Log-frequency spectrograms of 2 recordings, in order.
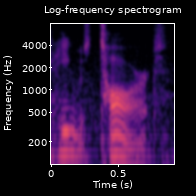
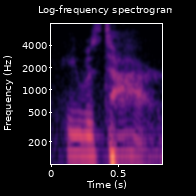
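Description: First: "tarred" for tired, said with a broad "ar"; Southern-style "tarred", one flattened syllable; drawled "tarred". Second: Said in the usual way. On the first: Shown as a demonstration. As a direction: say "tarred" in place of tired, low and hushed.

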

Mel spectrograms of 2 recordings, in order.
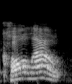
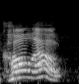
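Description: First: Said in the usual way. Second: Higher, raised call into the dark. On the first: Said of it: "I said". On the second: Retold or imitated. Calling to the fallen neighbor in the dark, a raised call. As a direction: call out across the dark street. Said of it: "So I'm like".

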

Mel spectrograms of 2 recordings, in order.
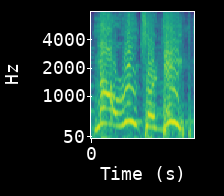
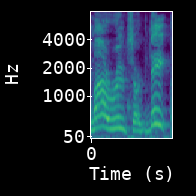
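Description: First: Roots punched, loud and slow; shouted declaration. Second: Quiet confession. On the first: Preacher defying the storm before his congregation, shouted slowly. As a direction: bellow it like a defiant oak. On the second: Aging preacher telling the church of his trials, softly. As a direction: say it almost to yourself, worn but sure. Quiet personal refrain, near whisper. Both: Acted.

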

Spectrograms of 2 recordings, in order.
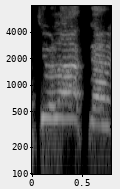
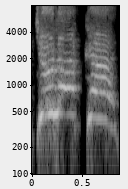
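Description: First: High shout, dropping in level. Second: High, loud furious demand; angry yell. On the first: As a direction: shout the question again, fading. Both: Retold or imitated. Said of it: "he gets really pissed off".

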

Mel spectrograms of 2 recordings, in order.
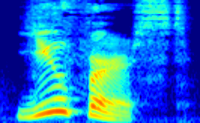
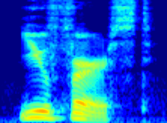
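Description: First: Higher, louder insistent retort. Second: Said in the usual way. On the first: Acted. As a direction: insist right back. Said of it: "she insisted".

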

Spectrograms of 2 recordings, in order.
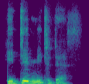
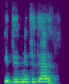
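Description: First: Imitating an actress's poor Irish accent; bad Irish accent. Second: Higher-pitched, quick Irish lilt; genuine Irish accent. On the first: Comic quotes the actress's line, bad Irish accent. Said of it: "It's when she said". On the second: Retold or imitated. Comic shows how Irish people say it, Irish accent. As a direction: toss it off high, like an Irish native. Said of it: "which an Irish person would go".

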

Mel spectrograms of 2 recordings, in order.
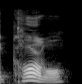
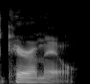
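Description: First: Caramel clipped to two syllables, KAR-mul. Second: Caramel with all three syllables, KAIR-uh-mel. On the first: Host explaining the A in the middle, KAR-mul. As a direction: say caramel short, the wrong way. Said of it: "can't say caramel". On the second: Host giving the right way, KAIR-uh-mel. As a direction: sound out caramel properly. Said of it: "It's caramel". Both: Shown as a demonstration.

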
